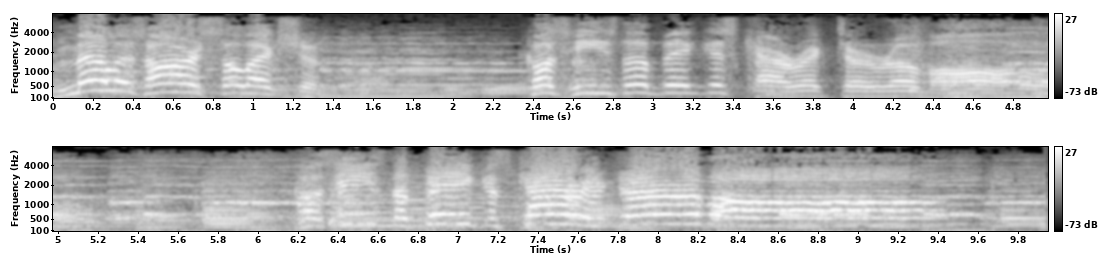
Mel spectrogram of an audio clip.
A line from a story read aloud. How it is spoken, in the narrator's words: Producers hollered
